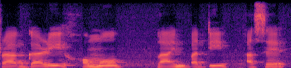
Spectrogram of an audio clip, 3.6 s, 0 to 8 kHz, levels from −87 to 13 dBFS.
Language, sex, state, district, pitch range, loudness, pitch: Assamese, male, Assam, Sonitpur, 140-165 Hz, -16 LUFS, 150 Hz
